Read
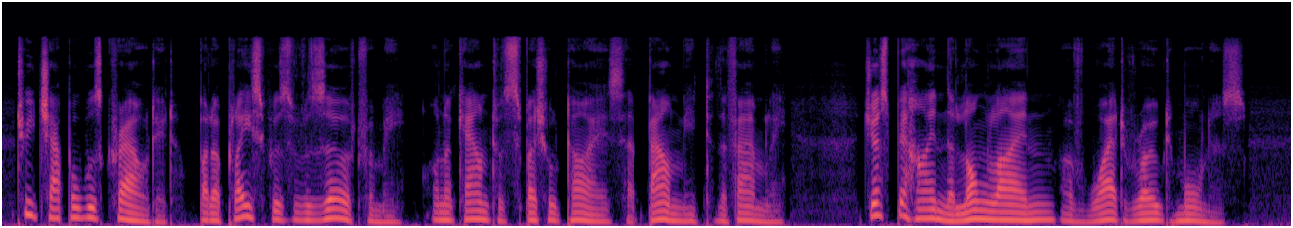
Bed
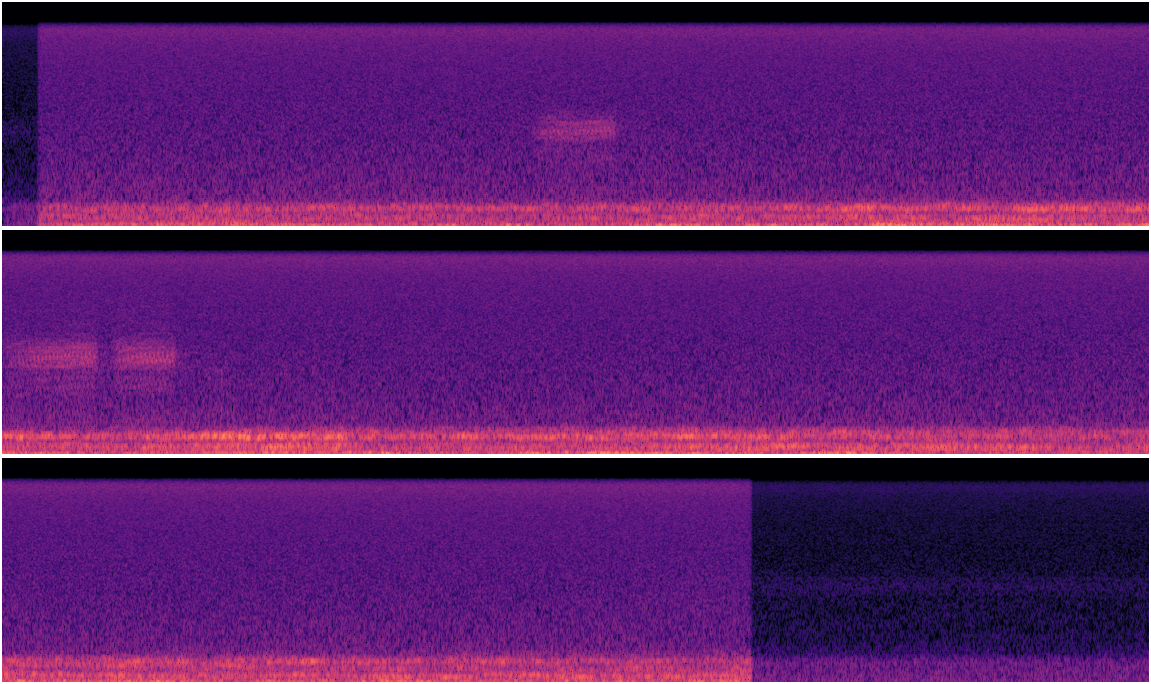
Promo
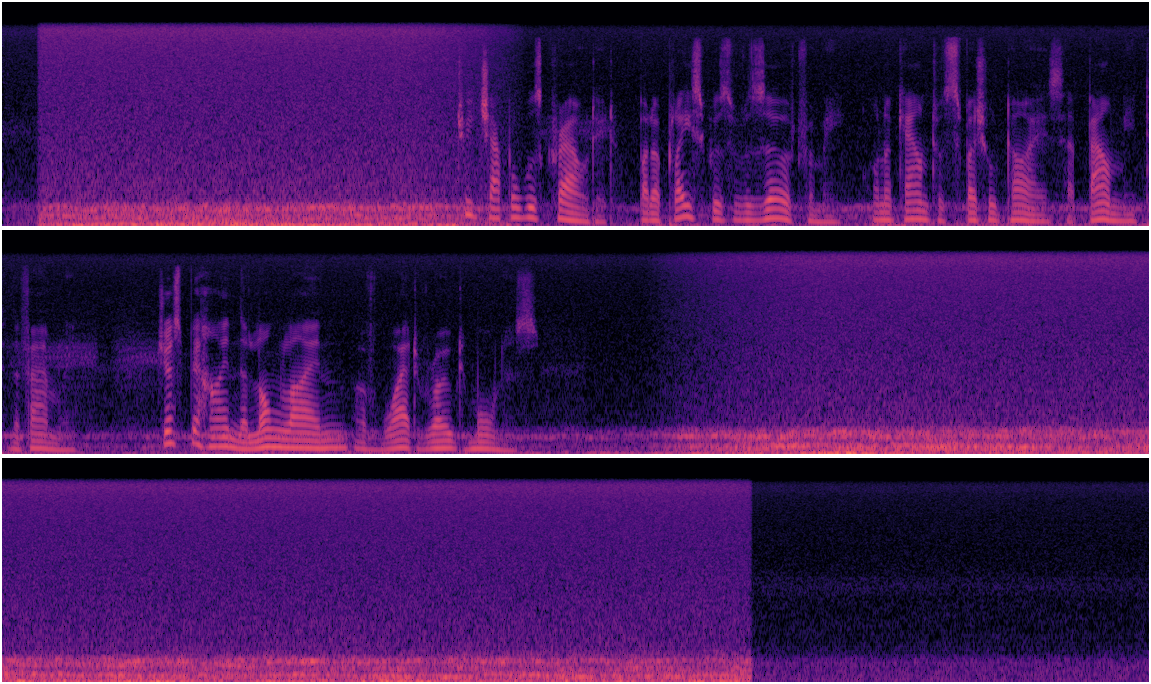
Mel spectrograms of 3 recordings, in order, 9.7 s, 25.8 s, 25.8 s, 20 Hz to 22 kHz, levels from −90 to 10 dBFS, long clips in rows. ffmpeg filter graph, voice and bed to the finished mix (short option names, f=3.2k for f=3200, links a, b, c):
-filter_complex "[0:a]adelay=3300,volume=-6dB[a];[1:a]volume=16.5dB,afade=t=out:st=3.08:d=0.85:silence=0.0944061,afade=t=in:st=13.43:d=1.27:silence=0.11885[b];[a][b]amix=inputs=2:normalize=0"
